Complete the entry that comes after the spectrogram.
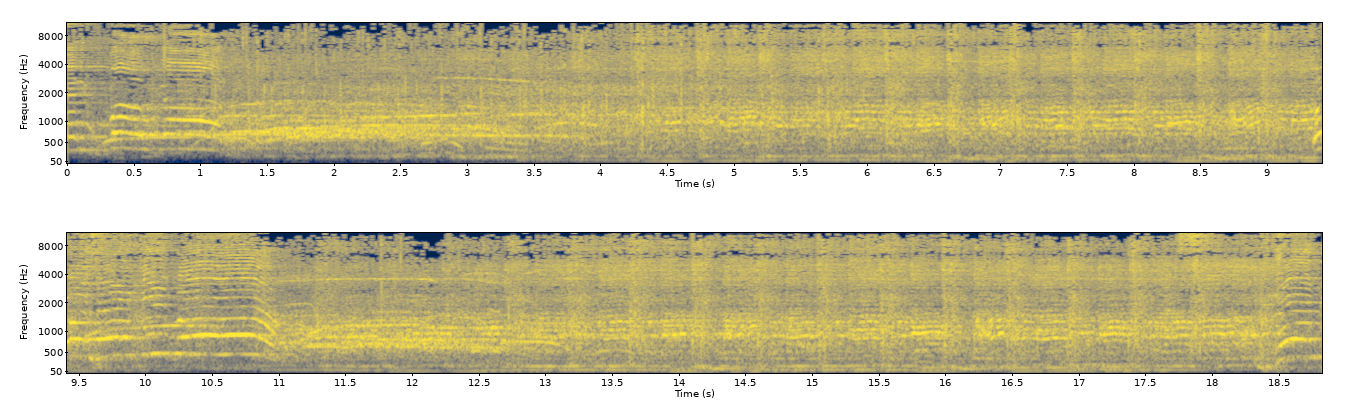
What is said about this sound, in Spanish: Así que quiero que le den un fuerte aplauso al rango doble platino de la compañía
